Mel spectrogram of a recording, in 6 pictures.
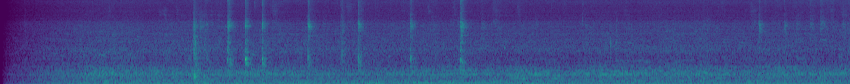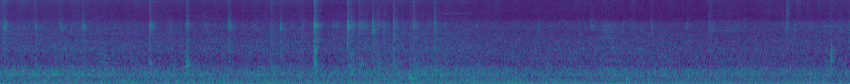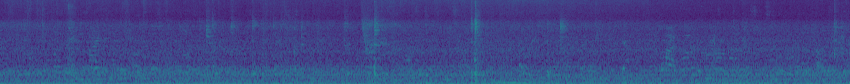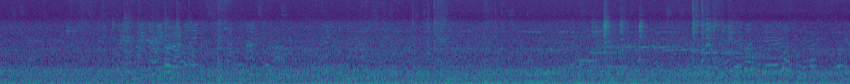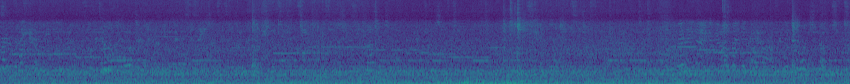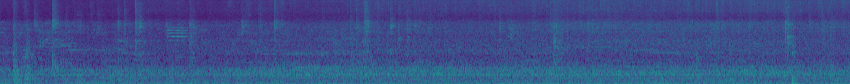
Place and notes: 炒麵專家, Datong Dist., Taipei City - Fried noodle shop
in the Fried noodle shop, Traffic sound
